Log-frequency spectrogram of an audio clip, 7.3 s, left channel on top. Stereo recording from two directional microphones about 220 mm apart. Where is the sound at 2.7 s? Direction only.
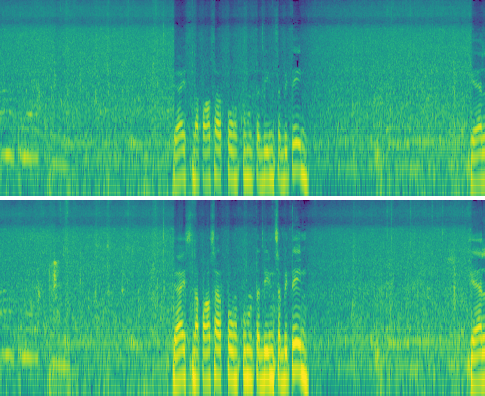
50° right (ahead or behind).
